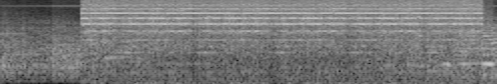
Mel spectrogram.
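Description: Electric school bell ringing as a stage sound effect: a loud, high, steady ring that starts suddenly about half a second in.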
